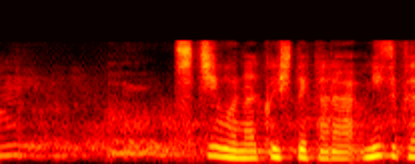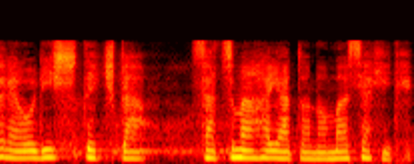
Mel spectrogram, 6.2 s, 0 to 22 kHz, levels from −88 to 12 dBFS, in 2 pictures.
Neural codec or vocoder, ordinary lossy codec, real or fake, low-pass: codec, 16 kHz, 1 kbps, FunCodec, trained on Chinese and English, 50 frames a second; none; fake; none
